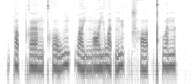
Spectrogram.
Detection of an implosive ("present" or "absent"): absent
